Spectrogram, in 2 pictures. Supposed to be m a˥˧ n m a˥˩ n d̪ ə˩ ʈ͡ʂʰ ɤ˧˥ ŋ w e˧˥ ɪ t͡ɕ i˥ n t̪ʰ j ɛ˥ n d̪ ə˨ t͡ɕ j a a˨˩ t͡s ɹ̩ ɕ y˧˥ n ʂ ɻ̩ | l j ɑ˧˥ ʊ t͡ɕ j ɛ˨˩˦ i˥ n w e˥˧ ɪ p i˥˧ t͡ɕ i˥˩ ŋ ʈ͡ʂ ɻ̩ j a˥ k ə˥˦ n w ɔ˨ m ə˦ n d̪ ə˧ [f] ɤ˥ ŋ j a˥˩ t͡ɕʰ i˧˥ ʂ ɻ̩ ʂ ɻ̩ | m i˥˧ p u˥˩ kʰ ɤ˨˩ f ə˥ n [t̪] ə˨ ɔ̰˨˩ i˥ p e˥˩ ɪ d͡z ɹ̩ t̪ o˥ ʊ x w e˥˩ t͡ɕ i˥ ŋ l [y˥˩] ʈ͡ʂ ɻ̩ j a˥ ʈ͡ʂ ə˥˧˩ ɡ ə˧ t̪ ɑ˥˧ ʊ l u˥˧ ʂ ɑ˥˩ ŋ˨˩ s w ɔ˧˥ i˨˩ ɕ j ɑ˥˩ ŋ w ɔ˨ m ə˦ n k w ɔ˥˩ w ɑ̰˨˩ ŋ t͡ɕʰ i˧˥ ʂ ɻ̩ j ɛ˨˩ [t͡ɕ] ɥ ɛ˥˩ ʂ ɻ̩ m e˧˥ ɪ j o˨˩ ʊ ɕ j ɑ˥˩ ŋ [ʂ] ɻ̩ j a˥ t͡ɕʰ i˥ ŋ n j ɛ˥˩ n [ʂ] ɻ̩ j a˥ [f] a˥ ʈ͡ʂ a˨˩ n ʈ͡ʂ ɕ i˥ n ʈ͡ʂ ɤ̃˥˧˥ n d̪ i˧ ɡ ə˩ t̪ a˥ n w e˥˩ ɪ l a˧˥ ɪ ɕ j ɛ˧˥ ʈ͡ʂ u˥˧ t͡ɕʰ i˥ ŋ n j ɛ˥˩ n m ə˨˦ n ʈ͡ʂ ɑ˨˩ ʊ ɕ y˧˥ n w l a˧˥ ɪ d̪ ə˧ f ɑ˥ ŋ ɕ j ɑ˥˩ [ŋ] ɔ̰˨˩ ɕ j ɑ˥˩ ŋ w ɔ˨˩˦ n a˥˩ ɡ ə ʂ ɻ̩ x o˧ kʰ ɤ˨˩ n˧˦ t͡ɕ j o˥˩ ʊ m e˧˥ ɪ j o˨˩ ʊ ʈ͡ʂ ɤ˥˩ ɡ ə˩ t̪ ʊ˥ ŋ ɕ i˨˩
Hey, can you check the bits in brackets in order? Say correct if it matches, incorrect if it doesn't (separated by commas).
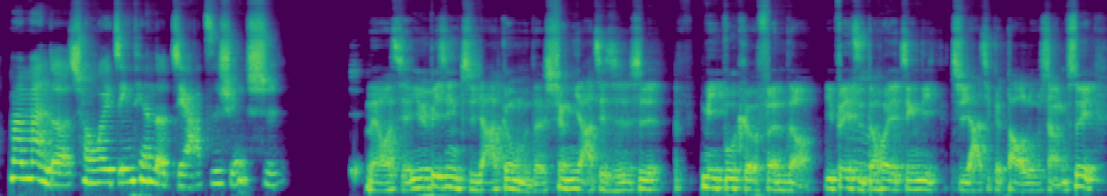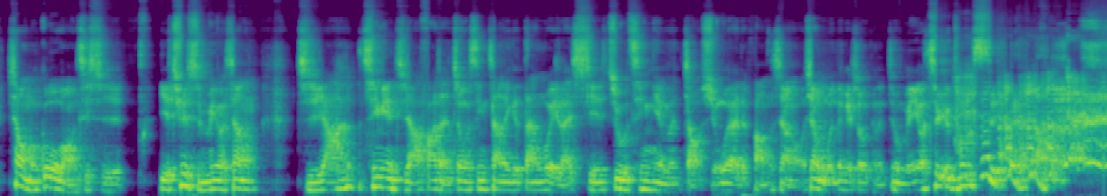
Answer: incorrect, incorrect, incorrect, incorrect, incorrect, incorrect, correct, correct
